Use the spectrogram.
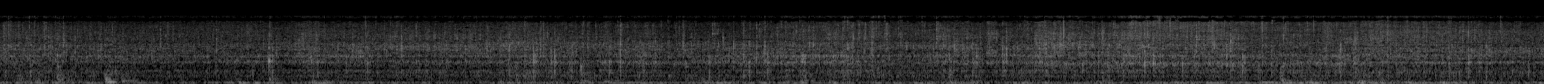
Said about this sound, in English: I'm stirring now. To mix everything up. Dill, onions, potatoes, and peas.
